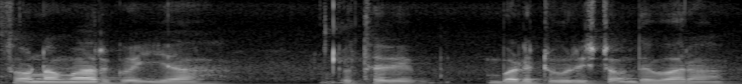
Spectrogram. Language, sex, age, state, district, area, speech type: Dogri, male, 30-45, Jammu and Kashmir, Reasi, rural, spontaneous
